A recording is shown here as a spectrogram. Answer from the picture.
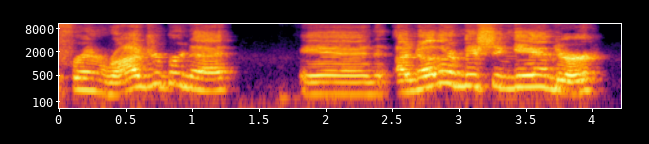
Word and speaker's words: Michigander: And we have a special guest today, which is our good friend Roger Burnett and another Michigander, right? Did I pronounce that right? Michigander? Michigander, absolutely.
